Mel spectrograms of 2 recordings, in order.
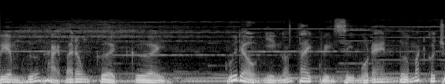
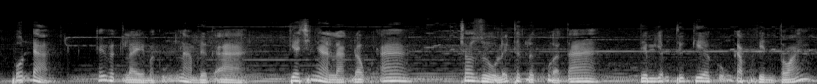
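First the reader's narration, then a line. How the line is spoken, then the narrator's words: Exasperated low scolding. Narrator (Vietnamese): bất đắc dĩ quát khẽ nói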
